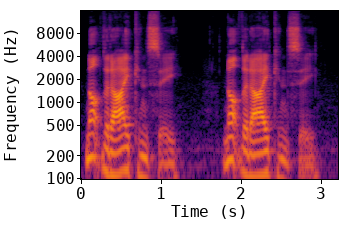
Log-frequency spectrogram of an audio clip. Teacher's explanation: Small stress on not, big stress on I, and maybe another smaller stress on C as well.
